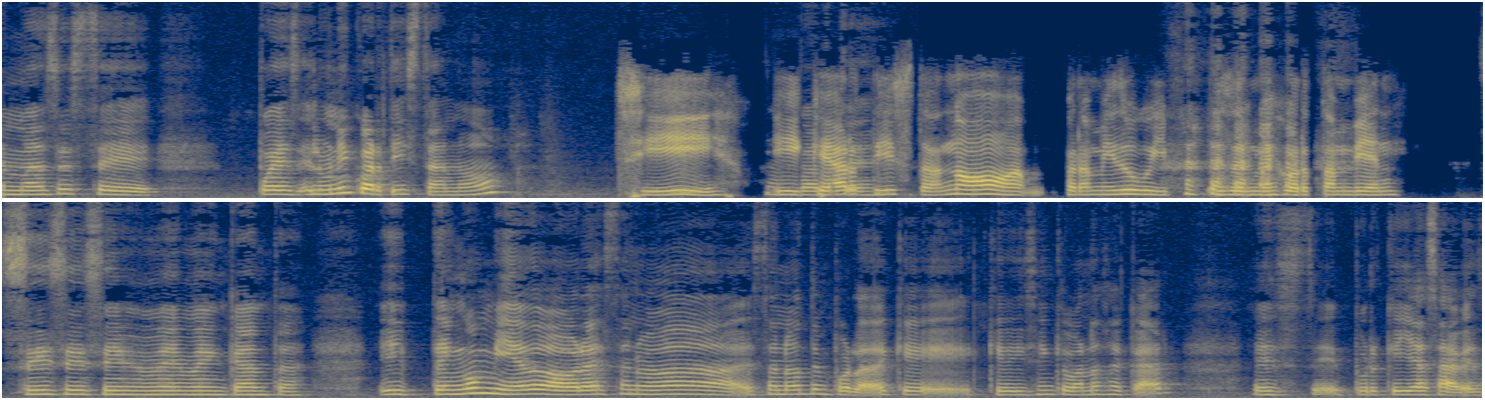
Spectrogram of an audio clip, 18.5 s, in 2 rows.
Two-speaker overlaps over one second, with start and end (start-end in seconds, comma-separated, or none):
none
